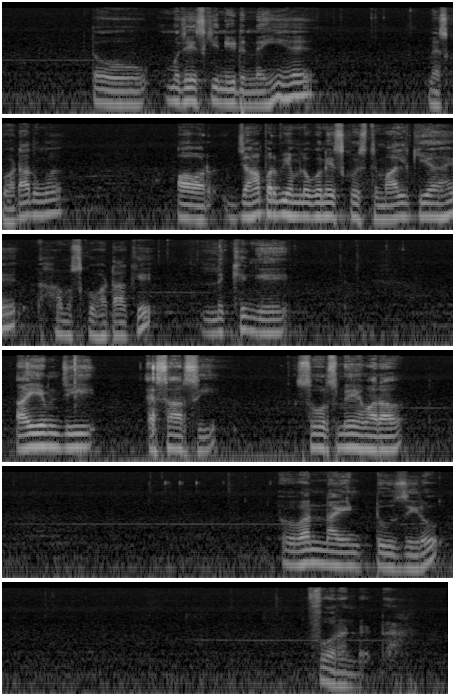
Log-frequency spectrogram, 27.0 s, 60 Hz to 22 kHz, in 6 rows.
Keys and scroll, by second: 5.8 ctrl+s, 16.4 ctrl+v, 26.0 ctrl+s.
